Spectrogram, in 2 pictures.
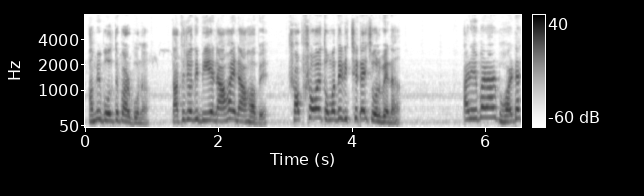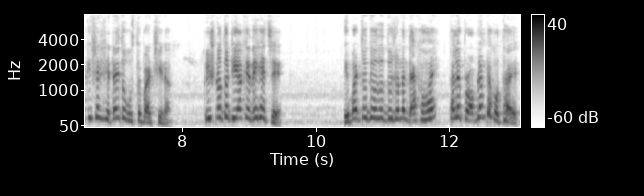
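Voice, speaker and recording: A man's voice: high-pitched, very animated, fast, highs cut off. A man playing a sarcastic, exasperated middle-aged husband and father in a cartoon drama, grumbling and arguing. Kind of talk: Bengali cartoon family drama acting.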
